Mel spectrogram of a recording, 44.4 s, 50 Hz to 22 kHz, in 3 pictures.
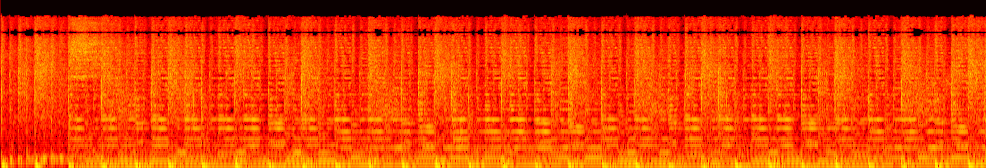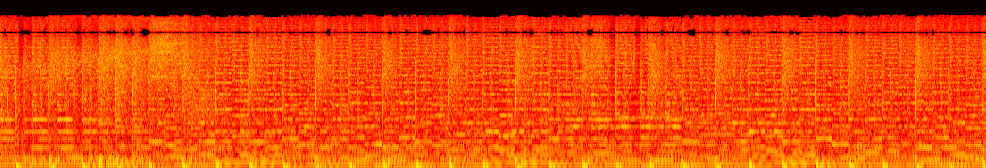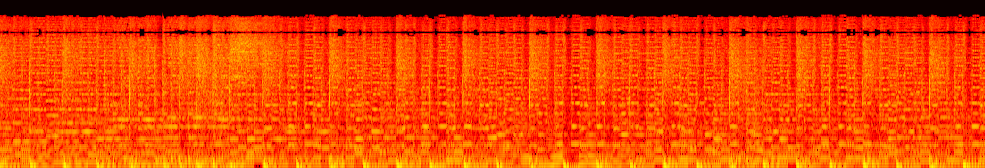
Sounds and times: Music: 0.0 - 44.3.

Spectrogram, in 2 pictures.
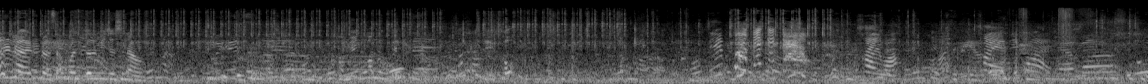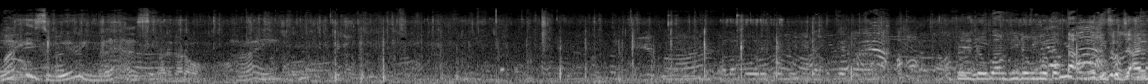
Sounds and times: Speech: 8.4 - 22.9.

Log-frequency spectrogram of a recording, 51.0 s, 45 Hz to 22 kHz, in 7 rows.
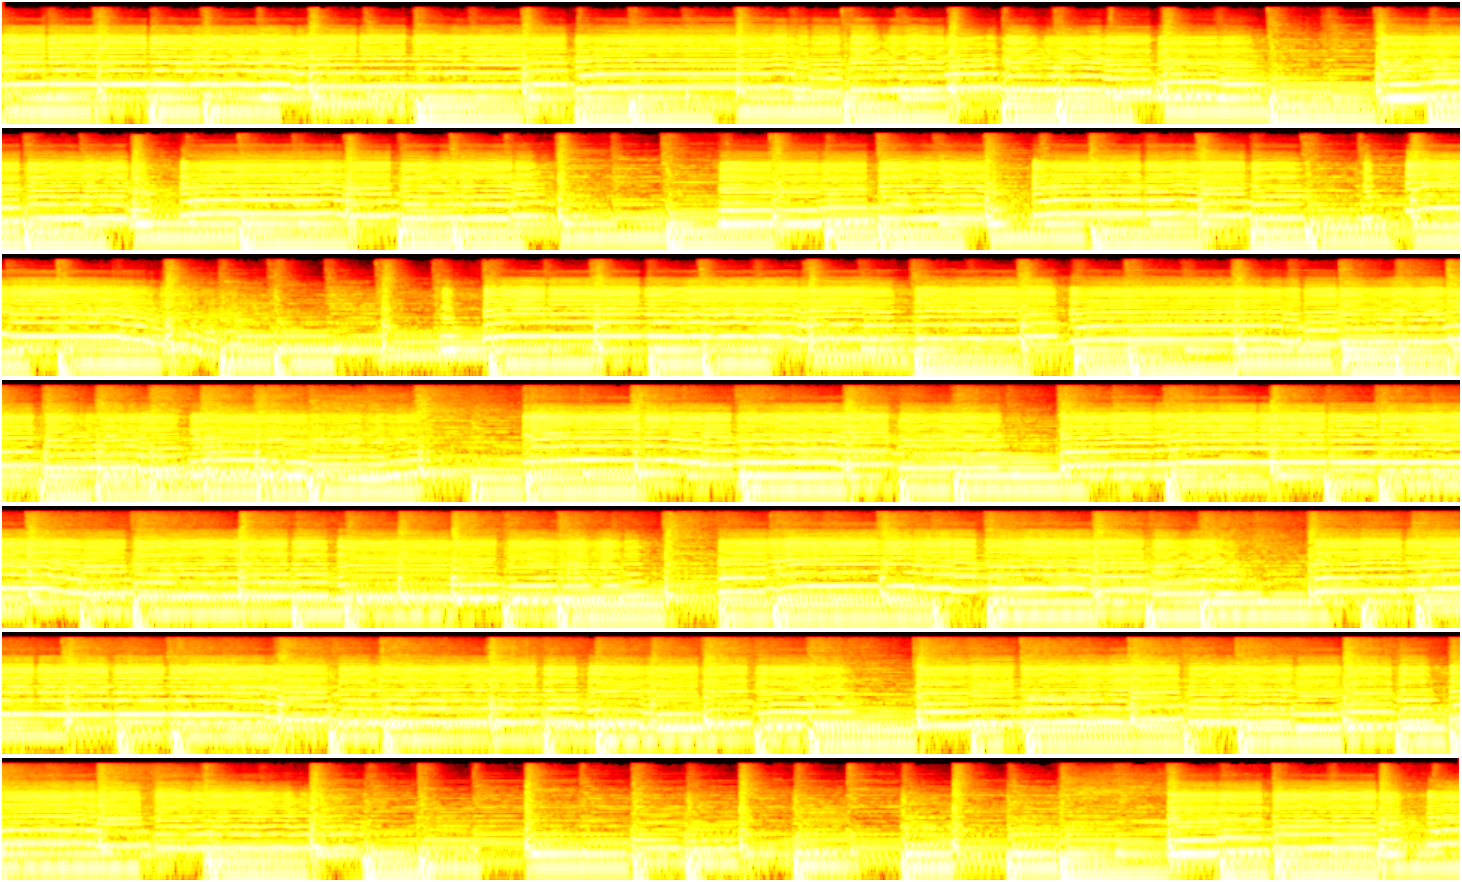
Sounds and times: Music: 0.0 - 51.0.

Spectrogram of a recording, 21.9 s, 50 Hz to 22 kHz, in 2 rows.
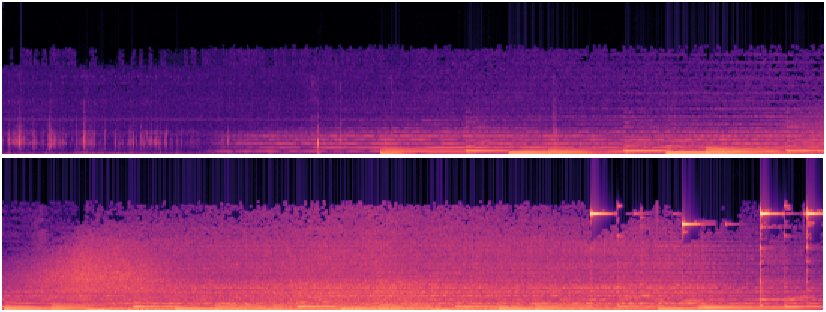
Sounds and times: Music: 2.7 - 21.9.

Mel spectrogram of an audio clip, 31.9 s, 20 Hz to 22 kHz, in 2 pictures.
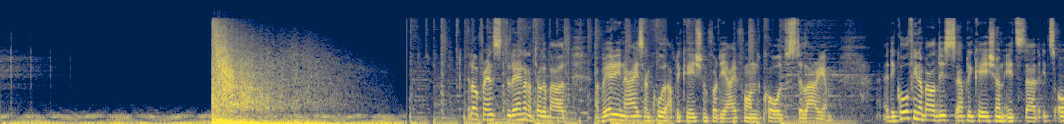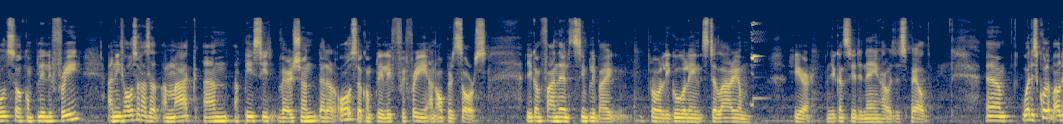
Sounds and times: Speech: 7.0 - 12.6, 13.2 - 27.2, 27.8 - 30.0, 30.7 - 31.9.

